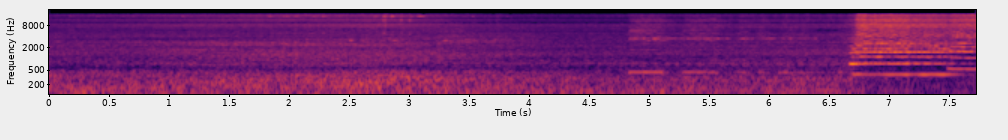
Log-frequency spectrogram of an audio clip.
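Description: A tractor engine rumbles loudly close by.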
